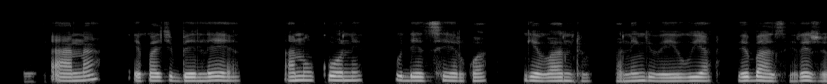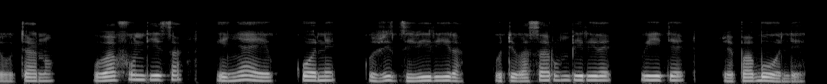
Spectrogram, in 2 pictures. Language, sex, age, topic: Ndau, female, 18-24, health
